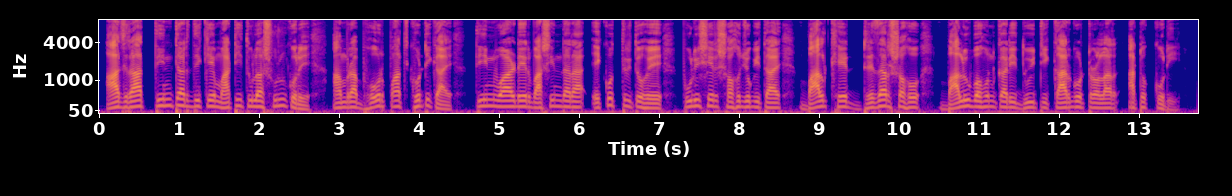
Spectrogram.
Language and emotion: Bengali, neutral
